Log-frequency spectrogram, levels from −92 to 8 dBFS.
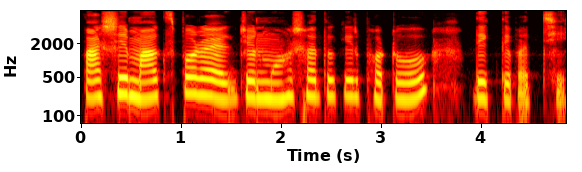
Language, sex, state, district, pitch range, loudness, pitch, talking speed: Bengali, female, West Bengal, Cooch Behar, 205-225 Hz, -18 LUFS, 215 Hz, 110 wpm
